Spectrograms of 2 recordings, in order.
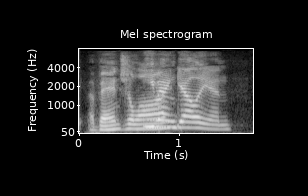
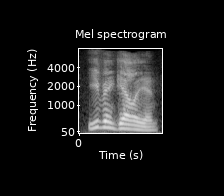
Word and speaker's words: Evangelion: Maybe my favorite track on the album is, I think I'm pronouncing this correctly, Evangelion. – No, I'm not pronouncing it correctly. Evangelion.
